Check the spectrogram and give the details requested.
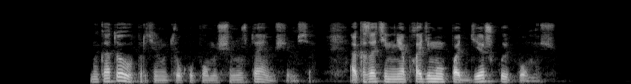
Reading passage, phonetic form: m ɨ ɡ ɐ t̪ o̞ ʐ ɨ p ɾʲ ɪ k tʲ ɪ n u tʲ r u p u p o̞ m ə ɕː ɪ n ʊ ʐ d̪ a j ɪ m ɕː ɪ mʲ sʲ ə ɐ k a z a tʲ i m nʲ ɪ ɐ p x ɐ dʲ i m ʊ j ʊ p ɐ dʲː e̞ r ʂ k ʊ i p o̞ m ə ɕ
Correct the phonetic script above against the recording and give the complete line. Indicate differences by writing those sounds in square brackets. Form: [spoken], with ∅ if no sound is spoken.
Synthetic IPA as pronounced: m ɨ ɡ ɐ t̪ o̞ [v] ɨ p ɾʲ ɪ [∅] tʲ ɪ n u tʲ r u [k] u p o̞ m ə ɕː ɪ n ʊ ʐ d̪ a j ɪ m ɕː ɪ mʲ sʲ ə ɐ k [ɐ] z a tʲ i m nʲ ɪ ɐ p x ɐ dʲ i m ʊ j ʊ p ɐ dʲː e̞ r ʂ k ʊ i p o̞ m ə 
